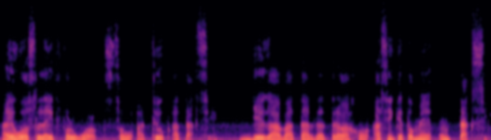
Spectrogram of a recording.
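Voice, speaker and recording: A woman reading an English grammar lesson aloud from a textbook, slowly and carefully with pauses. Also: fairly high pitch, dark tone. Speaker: English teacher. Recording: dull lo-fi sound.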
